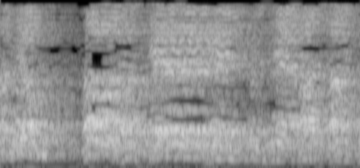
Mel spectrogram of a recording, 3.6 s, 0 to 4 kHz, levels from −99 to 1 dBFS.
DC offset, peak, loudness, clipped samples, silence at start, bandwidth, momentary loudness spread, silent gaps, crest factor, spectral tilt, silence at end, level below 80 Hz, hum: under 0.1%; -6 dBFS; -20 LUFS; under 0.1%; 0 s; 3.9 kHz; 6 LU; none; 16 dB; -8 dB/octave; 0 s; -60 dBFS; none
